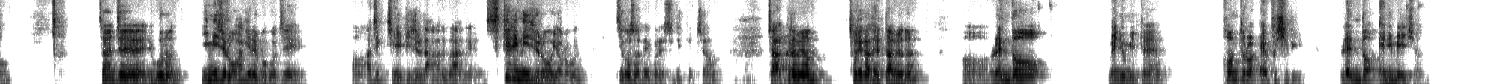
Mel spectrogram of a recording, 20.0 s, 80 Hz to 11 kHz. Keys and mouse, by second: 0.0-10.0 drag, 18.2-20.0 drag.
